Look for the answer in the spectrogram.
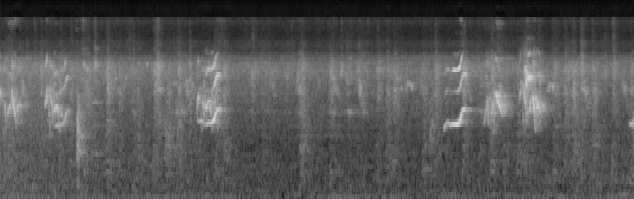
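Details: A pair of Javan mynas trading brief rising whistles and scratchy chirps, clustered at the start and in a lively run near the end, over faint background hum.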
